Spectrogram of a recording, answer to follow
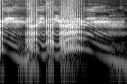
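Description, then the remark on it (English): A voice imitates the muscle car engine revving that a Bose sound system in an electrified muscle car mimics when stepping on the gas: a loud, throaty rumble that climbs in pitch, sputters through a few rapid pulsing bursts, then winds down in a long falling growl. “So the alternative now is that you're gonna have quote unquote muscle cars that are electrified, but they have like a Bose system that mimics muscle car sound.”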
